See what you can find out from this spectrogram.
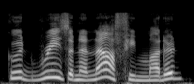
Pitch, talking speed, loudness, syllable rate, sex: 240 Hz, 155 wpm, -17 LUFS, 5.2 syllables/s, female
